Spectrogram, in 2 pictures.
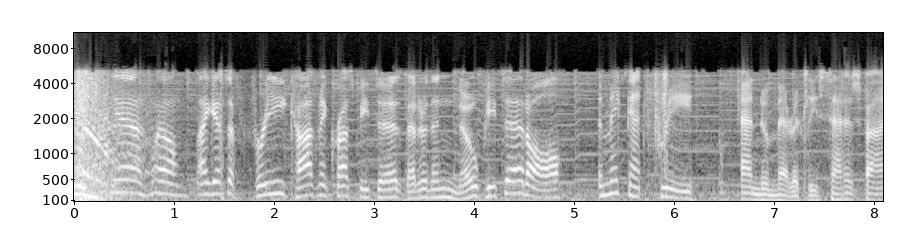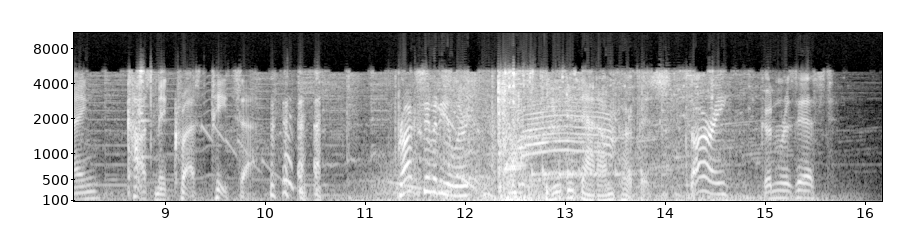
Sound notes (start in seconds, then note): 9.2 laughs; 11.9 crashing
